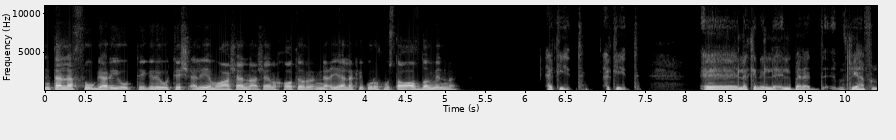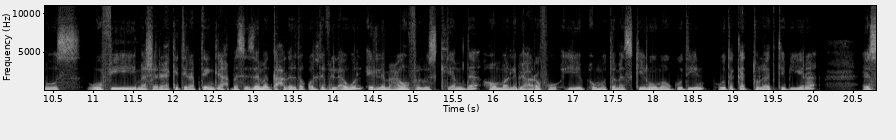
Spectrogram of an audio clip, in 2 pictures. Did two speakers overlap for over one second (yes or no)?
no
